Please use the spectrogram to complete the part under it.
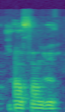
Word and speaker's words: Hufanga: Yeah, Hufanga.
